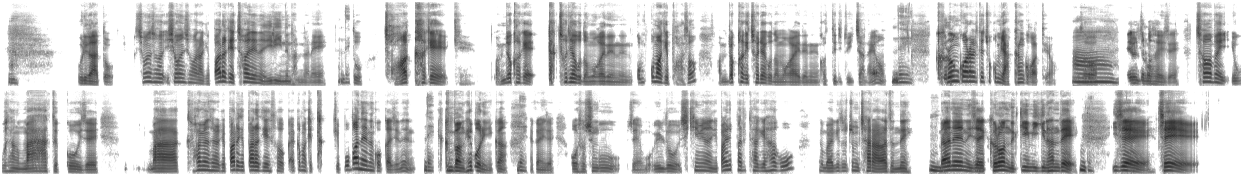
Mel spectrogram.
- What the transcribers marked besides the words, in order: other background noise
- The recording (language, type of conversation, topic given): Korean, advice, 실수에서 어떻게 배우고 같은 실수를 반복하지 않을 수 있나요?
